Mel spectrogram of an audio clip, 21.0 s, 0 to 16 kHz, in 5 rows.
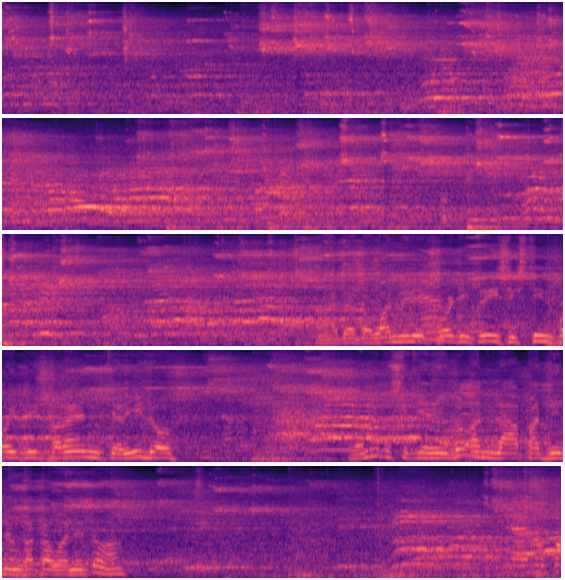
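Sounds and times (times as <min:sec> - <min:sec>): sneaker squeaks: 0:00.0 - 0:21.0.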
